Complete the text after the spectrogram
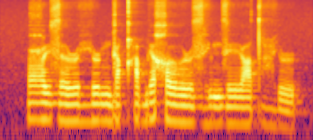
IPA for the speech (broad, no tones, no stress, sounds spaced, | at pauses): ʕ y z ə ɹ e̤ ɹ ŋ ɡ y qʰ ə b ɪ χ ʊː ɹ z ɛ̤ lʲ n z ɪː ɹ tˤ i̤ ɹ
